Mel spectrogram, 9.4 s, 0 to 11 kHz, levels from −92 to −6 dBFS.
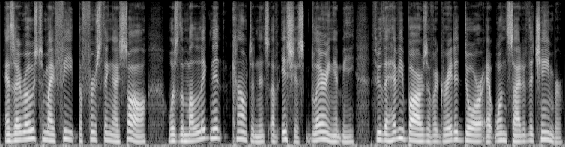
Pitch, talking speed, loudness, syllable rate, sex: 150 Hz, 215 wpm, -18 LUFS, 5.4 syllables/s, male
